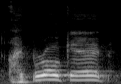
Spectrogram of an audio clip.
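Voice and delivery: high, slow, whiny I broke it; mock whine. Builder mock-whining to viewers over a snapped piece, high and slow. Breaks a small model piece.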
